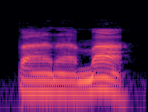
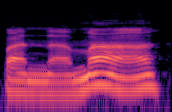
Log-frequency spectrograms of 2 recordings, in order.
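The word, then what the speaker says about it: Panamá: saying P we'll say p instead of P banama however there is nothing wrong with saying Panama some of the time because that's normal Spanish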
